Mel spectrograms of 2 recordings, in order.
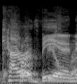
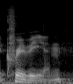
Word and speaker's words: Caribbean: So Caribbean is the traditionally British pronunciation, which explains why they're saying it that way in the Pirates of the Caribbean movies. – Ain't nobody more British than Keira Knightley. – Now the Americans say Caribbean.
